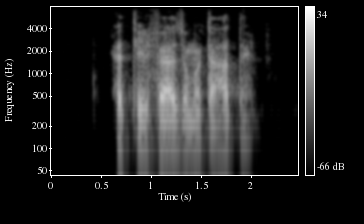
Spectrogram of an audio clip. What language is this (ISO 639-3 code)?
ara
